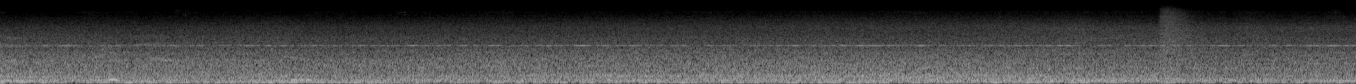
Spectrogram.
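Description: Steady hum of a Shinkansen train standing at the platform with its onboard equipment running, with a thin high whine over it. A single short click comes near the end.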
